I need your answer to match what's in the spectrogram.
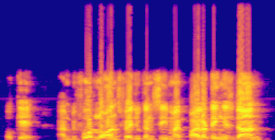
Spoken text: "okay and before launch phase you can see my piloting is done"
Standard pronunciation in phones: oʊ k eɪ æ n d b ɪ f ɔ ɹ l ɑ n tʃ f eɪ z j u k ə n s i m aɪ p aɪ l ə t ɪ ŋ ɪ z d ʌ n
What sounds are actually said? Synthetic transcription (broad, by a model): oʊ k eɪ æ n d b ɪ f ɔ ɹ l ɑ n s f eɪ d j u k ə n s i m aɪ p aɪ l ə t ɪ ŋ ɪ z d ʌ n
